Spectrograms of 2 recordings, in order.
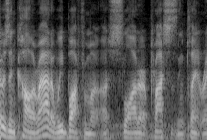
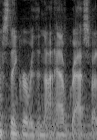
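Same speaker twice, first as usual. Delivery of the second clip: ordinary talk, nothing marked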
